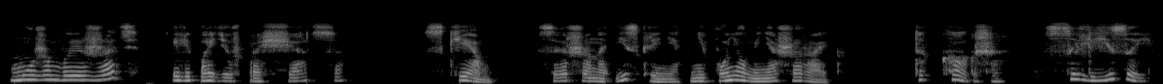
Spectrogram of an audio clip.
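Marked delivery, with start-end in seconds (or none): 9.1-11.4 put-on breathy elf voice, slower. Narrator reads a woman teasing her companion, breathy, mimicking the elf. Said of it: "с придыханием произнесла я, скопировав интонацию эльфийки".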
